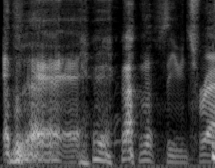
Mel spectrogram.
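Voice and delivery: mock slurred drunk voice; drunk taunt. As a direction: draw it out like a hammed-up drunk. Acting drunk Achilles' slurred taunt.

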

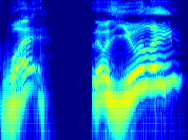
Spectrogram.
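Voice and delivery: rising, loud, high amazement; Kramer stunned. Retold or imitated. Recapping the episode, Kramer's astonished high shout. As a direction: gasp out the disbelief. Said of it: "Kramer over here is like".

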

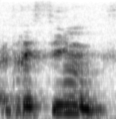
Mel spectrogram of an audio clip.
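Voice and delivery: ordinary talk

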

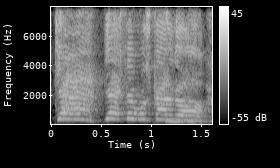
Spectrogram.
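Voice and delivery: high, slow mock yell of a hungry friend; mock angry shout. Podcaster imitates hungry Marijo snapping at Mike, mock angry yell.

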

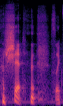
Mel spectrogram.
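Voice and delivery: usual speaking voice

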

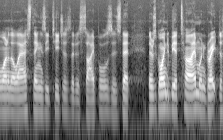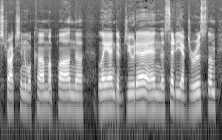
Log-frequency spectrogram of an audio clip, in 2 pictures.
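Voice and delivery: ordinary talk, nothing marked

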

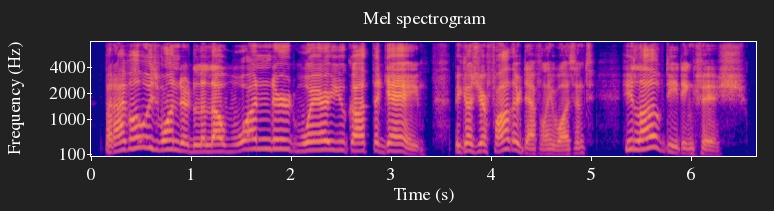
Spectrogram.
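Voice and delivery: high, loud doting mother voice; a fussing mother teasing her son; Amelie's voice. A narrator's reading. Mother serving her son lunch, high and fussing.

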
